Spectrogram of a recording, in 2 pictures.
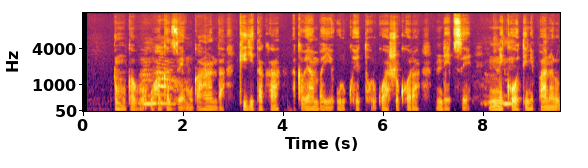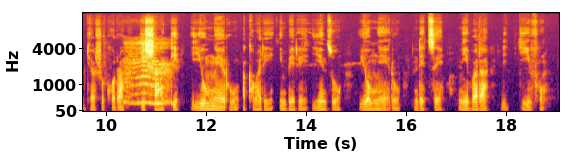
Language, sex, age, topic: Kinyarwanda, male, 18-24, finance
